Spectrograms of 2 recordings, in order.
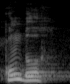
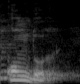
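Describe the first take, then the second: First: The stress is on the last syllable. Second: The stress is on the first syllable. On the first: The speaker calls it right. "É oxítono" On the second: The speaker calls it wrong. "Aqui não é côndor"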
